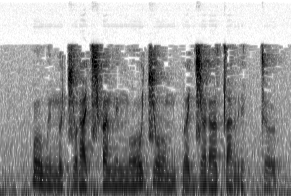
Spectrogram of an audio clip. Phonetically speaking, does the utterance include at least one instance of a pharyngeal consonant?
no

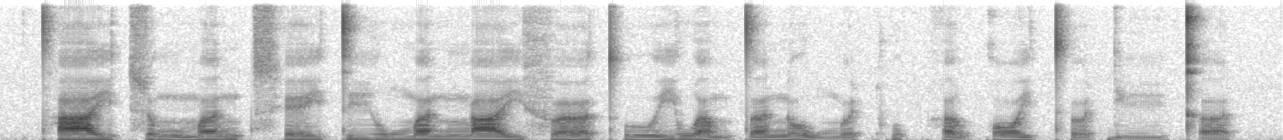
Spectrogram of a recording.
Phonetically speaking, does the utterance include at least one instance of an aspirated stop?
yes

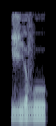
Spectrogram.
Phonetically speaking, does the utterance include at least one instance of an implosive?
no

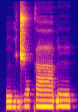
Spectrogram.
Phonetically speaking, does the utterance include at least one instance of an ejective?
no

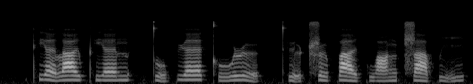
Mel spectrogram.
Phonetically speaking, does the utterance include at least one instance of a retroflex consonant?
yes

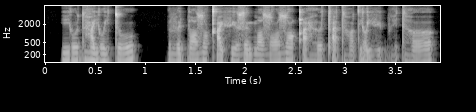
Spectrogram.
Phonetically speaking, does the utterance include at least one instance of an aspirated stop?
no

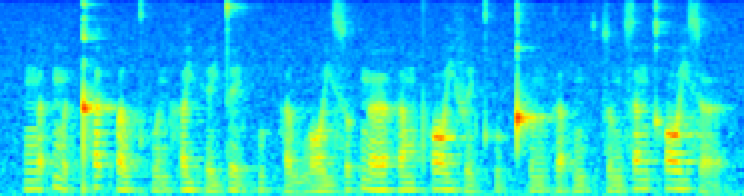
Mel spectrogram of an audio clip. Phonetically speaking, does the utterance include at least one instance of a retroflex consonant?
no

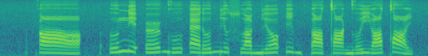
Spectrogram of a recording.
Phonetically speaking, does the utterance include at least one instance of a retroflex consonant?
no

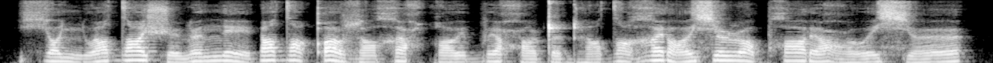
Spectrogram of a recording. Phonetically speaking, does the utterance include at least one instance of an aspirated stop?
no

